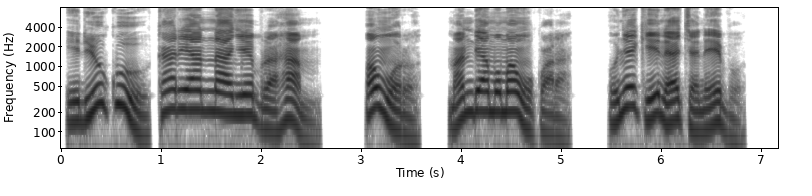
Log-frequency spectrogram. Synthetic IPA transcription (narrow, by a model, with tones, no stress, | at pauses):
i˨di˨u˦kʷu˦˨ka˦ɾɪ˦a˦na˦˨ɲ˦e˦bɾa˨ɦa˦˨m̩˨ | ɔ˦ŋʷʊ˨ɾʊ̰˨ | ma˨n̩˦dɪ˦a˦mʊ˦ma˦ŋʷʊ˨kʷa̰˨ɾa̰˨ | o˨ɲe˦kɪ˨˦ne˨e˦t͡ʃe˨nɪ˦bʊ̰˨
